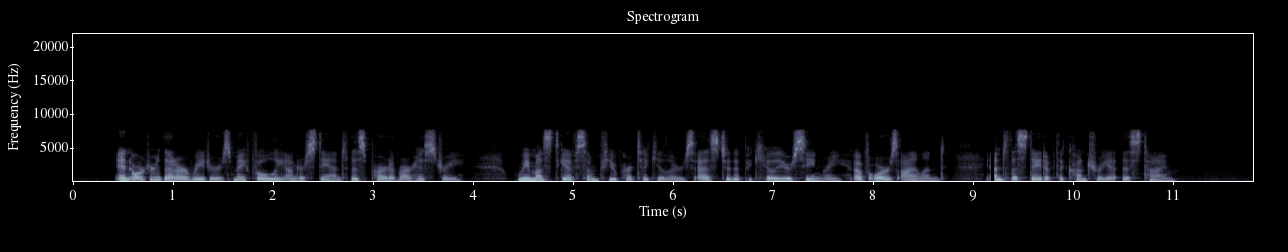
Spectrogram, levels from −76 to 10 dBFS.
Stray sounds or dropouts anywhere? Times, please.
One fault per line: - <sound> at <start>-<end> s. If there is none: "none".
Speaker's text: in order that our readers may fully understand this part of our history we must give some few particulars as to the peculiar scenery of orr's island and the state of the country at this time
- dropout at 9.2-9.2 s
